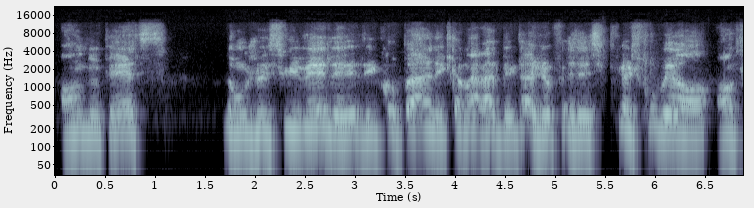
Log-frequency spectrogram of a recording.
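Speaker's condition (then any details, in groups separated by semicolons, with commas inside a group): Cerebral palsy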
